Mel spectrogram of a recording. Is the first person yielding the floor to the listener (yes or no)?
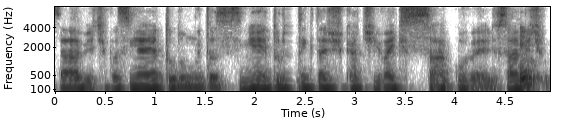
yes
